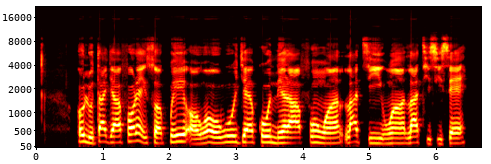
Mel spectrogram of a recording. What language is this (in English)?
Yoruba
